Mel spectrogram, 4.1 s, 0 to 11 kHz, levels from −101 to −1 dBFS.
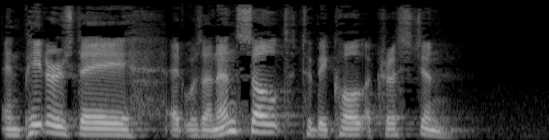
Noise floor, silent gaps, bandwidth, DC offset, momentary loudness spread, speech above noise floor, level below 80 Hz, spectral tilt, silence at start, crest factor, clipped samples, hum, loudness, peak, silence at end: -82 dBFS; none; 10 kHz; under 0.1%; 10 LU; 44 dB; -82 dBFS; -5 dB/octave; 0 s; 18 dB; under 0.1%; none; -38 LUFS; -20 dBFS; 0.75 s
